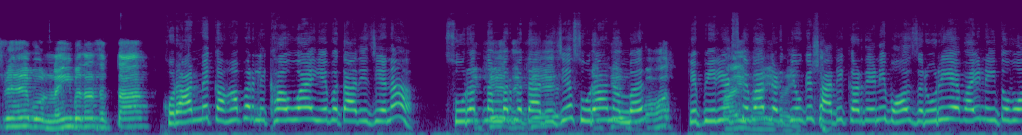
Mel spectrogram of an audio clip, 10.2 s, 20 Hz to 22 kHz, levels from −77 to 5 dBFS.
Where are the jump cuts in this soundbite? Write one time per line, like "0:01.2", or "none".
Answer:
0:01.5
0:06.7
